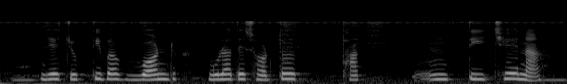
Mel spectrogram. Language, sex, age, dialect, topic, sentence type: Bengali, female, 31-35, Western, banking, statement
